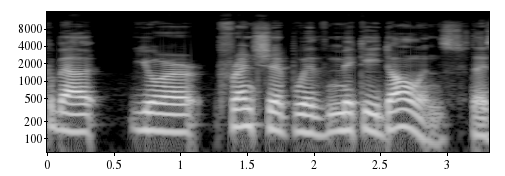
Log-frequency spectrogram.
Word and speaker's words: Dolenz: And you talk about your friendship with Mickey Dolenz. Did I say his name right? Dolenz?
